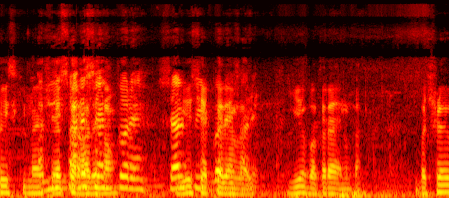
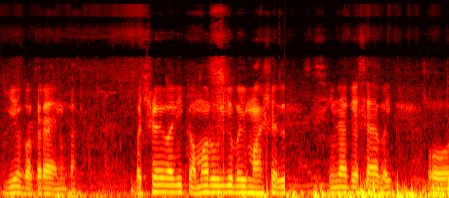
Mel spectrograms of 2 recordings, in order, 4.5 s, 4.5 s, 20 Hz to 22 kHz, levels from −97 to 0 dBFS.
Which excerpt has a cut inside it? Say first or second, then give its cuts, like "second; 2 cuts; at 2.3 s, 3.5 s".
second; 1 cut; at 2.8 s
